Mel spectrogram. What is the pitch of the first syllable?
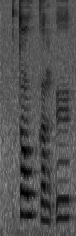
high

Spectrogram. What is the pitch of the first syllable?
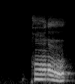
high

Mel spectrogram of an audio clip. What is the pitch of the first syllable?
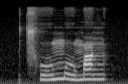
rising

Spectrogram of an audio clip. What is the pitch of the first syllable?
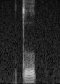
rising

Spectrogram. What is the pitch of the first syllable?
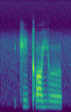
low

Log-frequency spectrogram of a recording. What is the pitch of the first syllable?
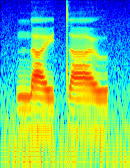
low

